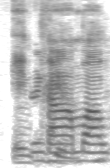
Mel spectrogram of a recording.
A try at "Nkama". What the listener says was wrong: You don't read N. Sorry, you don't read N. N is there for your nasal. Kama. That's why you say Kama. You don't say Kama. You say Kama because of N. You don't read N.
